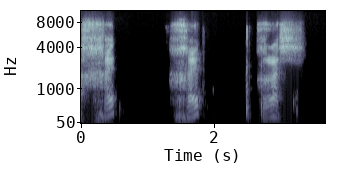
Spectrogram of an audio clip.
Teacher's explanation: Entonces, mire, la clave para pronunciar la Gesh como una R francesa es que usen la garganta.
